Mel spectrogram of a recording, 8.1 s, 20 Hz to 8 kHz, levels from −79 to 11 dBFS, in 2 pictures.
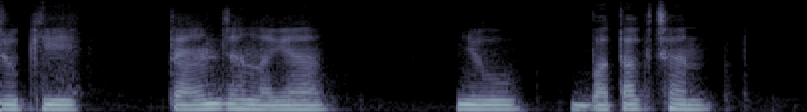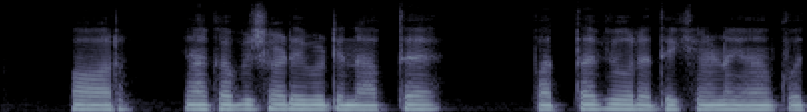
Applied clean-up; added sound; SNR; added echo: neural mask model RNNoise.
